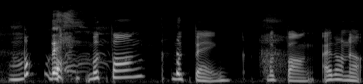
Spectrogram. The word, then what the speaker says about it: mukbang: we could have a group mukbang. Mukbang. Mukbang. Mukbang. I don't know. I know it's spelled bang, but I think it's pronounced bong.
